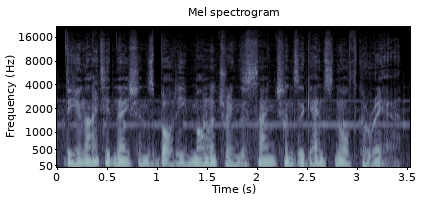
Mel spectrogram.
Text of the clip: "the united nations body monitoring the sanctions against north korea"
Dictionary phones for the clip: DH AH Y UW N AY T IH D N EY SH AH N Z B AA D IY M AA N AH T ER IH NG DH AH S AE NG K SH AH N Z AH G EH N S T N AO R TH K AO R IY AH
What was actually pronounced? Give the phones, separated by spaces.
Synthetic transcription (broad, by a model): DH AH Y UW N AY T IH D N EY SH AH N Z B AA D IY M AA N AH T ER IH NG DH AH S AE NG K SH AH N Z AH G EH N S T N AO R TH K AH R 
